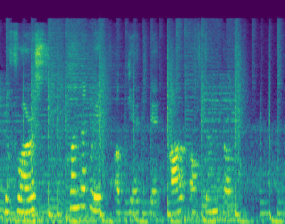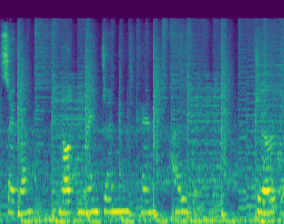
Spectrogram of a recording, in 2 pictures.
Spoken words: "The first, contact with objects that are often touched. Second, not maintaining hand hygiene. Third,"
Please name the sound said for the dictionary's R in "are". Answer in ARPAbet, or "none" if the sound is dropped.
L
